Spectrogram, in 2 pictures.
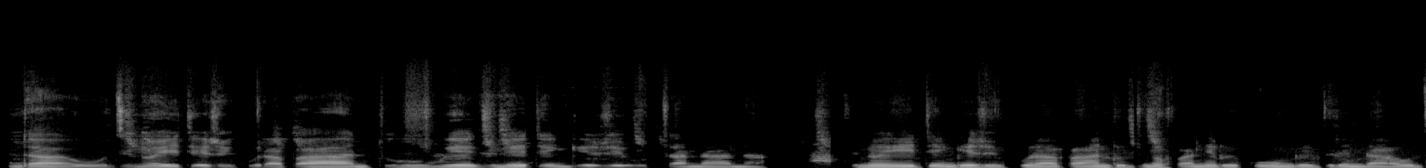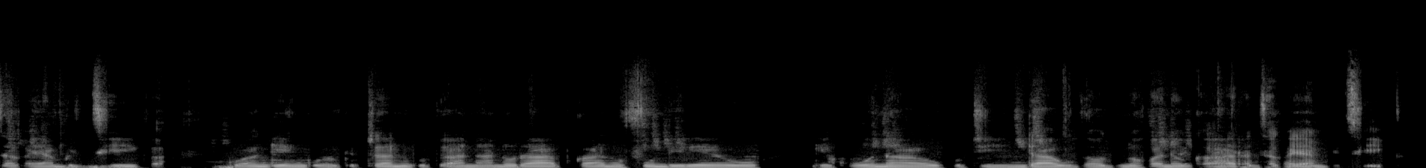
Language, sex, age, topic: Ndau, female, 25-35, health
